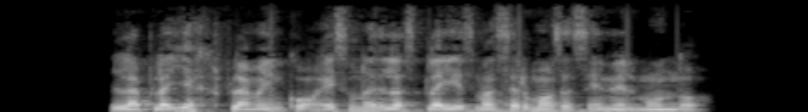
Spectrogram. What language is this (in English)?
Spanish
